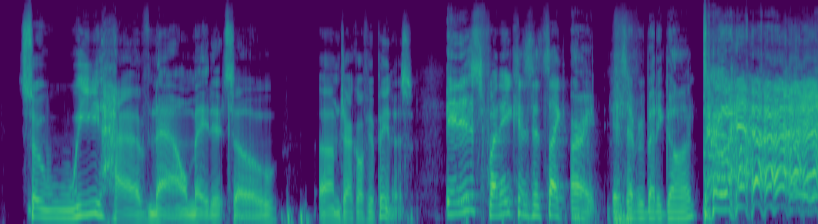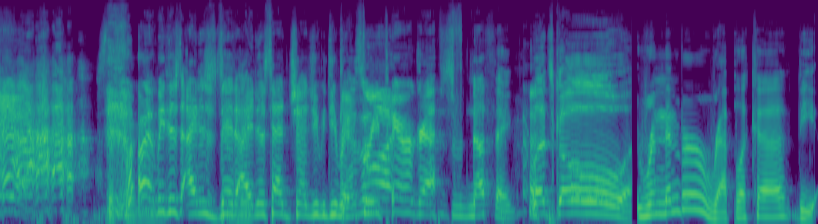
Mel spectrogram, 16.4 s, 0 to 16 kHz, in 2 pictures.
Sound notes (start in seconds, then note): 7.0 laughs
